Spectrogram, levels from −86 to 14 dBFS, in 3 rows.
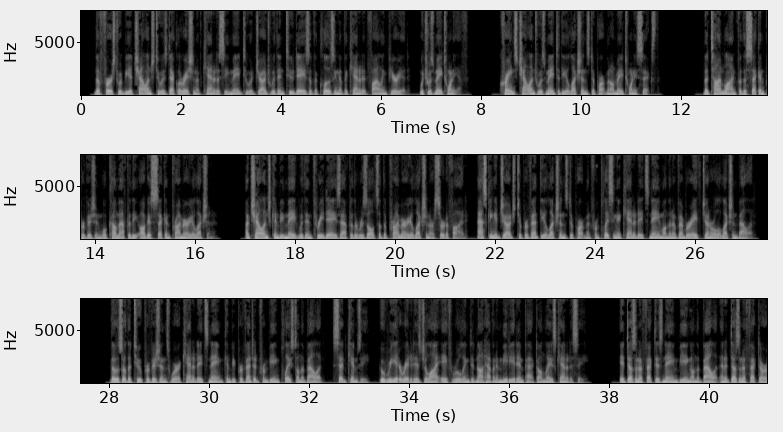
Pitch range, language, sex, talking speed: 90-110 Hz, English, male, 205 wpm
